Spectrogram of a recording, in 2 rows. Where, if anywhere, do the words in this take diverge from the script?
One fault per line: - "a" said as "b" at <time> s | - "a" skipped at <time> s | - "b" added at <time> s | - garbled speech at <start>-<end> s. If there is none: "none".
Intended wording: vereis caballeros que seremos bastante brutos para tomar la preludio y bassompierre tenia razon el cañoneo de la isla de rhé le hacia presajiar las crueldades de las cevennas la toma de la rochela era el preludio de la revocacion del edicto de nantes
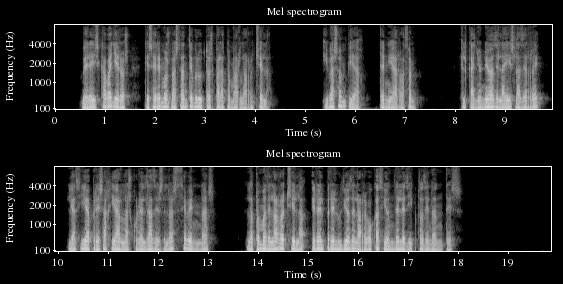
- "preludio" said as "rochela" at 3.8 s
